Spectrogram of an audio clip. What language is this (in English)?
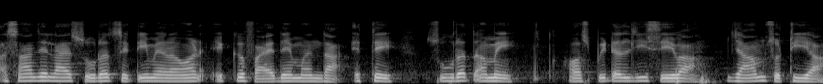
Sindhi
